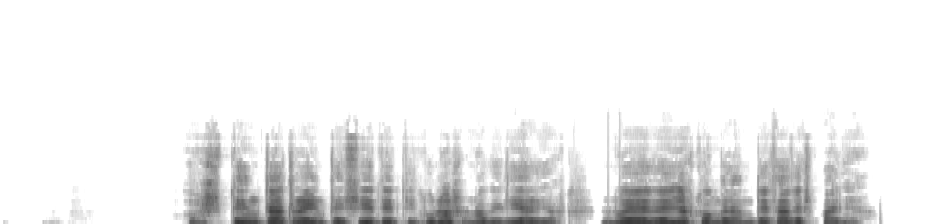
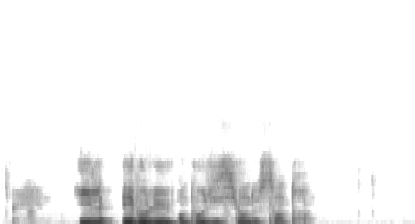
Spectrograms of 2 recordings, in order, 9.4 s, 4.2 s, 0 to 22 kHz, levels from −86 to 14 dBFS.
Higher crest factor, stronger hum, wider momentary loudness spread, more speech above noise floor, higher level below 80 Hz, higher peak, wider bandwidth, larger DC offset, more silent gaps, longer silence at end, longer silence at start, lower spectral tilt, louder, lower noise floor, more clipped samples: about the same, 18 dB vs 18 dB; neither; about the same, 14 LU vs 15 LU; second, 53 dB vs 60 dB; about the same, -56 dBFS vs -54 dBFS; about the same, 0 dBFS vs -2 dBFS; first, 9.2 kHz vs 6.8 kHz; neither; neither; second, 0.75 s vs 1.2 s; first, 1.9 s vs 0.8 s; about the same, -6.5 dB/octave vs -7.5 dB/octave; about the same, -18 LUFS vs -19 LUFS; second, -70 dBFS vs -78 dBFS; neither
